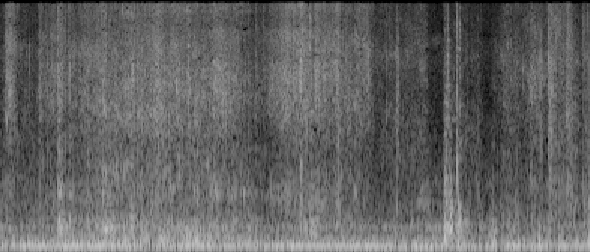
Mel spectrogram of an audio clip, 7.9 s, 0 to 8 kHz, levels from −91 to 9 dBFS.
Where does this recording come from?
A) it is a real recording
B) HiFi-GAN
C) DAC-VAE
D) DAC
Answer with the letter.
A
